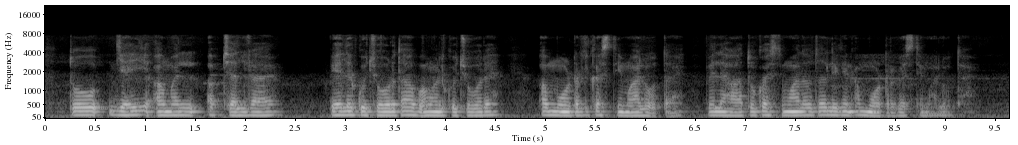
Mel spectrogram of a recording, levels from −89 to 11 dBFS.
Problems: background sounds at intervals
